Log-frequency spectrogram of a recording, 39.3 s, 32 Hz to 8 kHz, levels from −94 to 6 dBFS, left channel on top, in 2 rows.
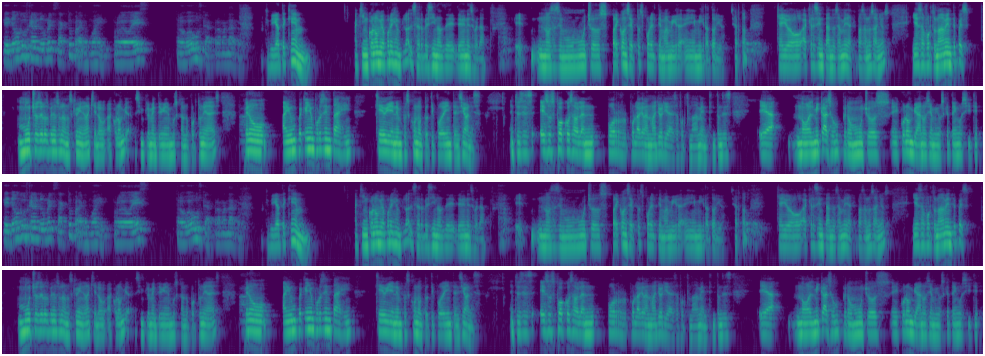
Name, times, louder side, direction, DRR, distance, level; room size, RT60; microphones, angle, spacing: voice 1, 0.0-2.9 3.5-4.8 9.9-10.1 14.9-15.2 24.4-24.6, left 1 dB, 10° right, 3.0 m, -46 dB
voice 2, 5.3-6.1 7.1-15.1 15.5-19.3 19.9-24.9 25.2-26.6 27.1-31.5 31.8-34.5 34.8-35.1 35.4-39.1, left 5 dB, 60° left, 0.5 m, -35 dB
18.5 x 11.5 x 3.1 m
head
